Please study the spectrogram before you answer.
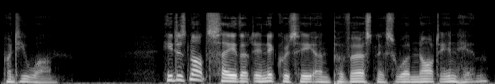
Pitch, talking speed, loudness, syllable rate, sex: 130 Hz, 170 wpm, -17 LUFS, 6.1 syllables/s, male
